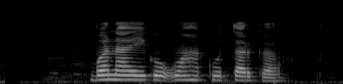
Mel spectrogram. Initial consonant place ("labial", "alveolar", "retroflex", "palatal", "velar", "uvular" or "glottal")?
labial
